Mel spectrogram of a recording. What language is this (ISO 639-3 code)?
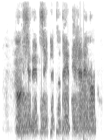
pus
